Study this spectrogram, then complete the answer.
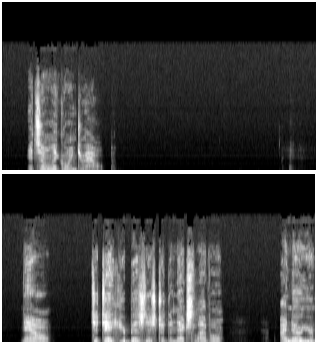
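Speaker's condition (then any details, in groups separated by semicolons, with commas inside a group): Partial laryngectomy after throat cancer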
